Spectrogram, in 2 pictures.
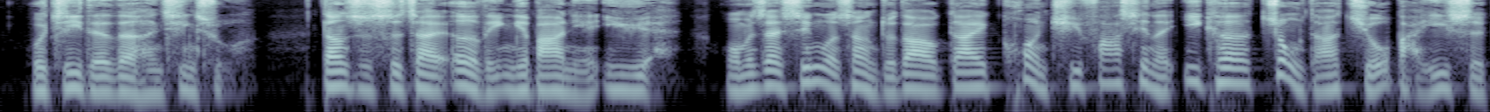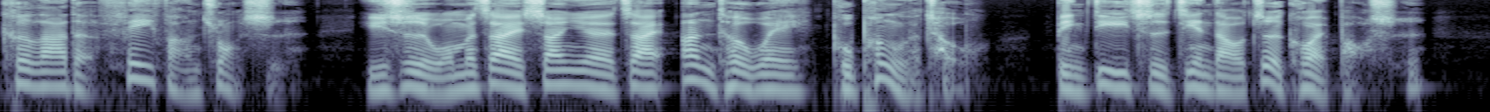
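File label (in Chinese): Chinese, General; GoLocalise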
